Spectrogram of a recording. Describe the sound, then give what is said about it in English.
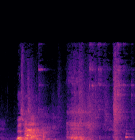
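A dog wrestling with a cat gives a few short, loud bursts of yips and whimpering growls, separated by brief pauses. “the dog and the cat are having a wrestling match right now”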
